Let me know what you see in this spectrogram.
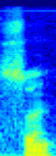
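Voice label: "sun", Mandarin Chinese pinyin, neutral tone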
